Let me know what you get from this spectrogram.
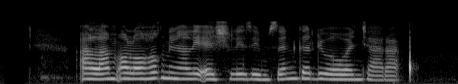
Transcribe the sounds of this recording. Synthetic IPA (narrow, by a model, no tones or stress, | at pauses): ʔalamɔlɔɦɔk̚niŋaliɛʃlis̬imsɔnkɨrdiwawaɲt͡ʃaɾa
